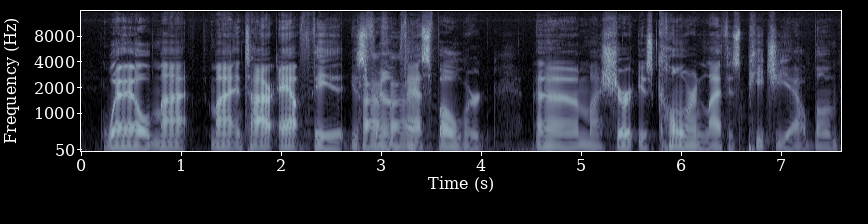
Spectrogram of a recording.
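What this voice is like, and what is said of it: Put-on Alabama Southern accent. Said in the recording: “just doing the Bama accent”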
